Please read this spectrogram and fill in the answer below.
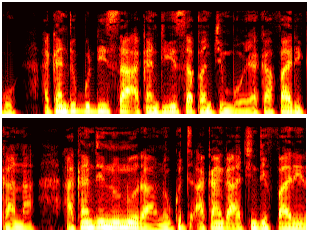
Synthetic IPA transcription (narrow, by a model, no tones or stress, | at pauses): akandiɓuɗisaːkandiːsapanʐimbo̞jakafaɾikaːnaːkandinunuɾano̞kutiʔakaŋɡaːt͡ʃindifaɾiːra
